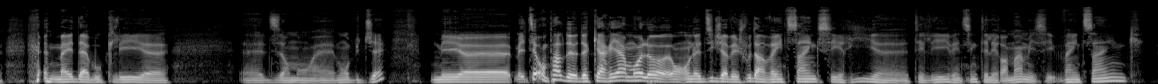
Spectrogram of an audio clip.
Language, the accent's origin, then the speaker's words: French; Montreal, Quebec, Canada; also born or lived in Mexico; Je suis né en Mexique, sauf que j'ai grandi à Montréal-Nord toute ma jeunesse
